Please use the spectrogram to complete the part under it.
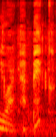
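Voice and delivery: whispered, tender; soft sincere whisper. Real, not acted. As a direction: breathe it softly to the fans. Whispered compliment.

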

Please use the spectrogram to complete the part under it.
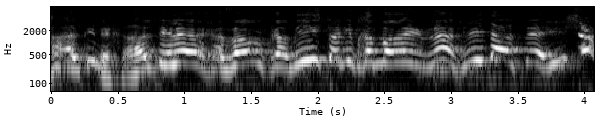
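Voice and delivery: high, loud coaxing voice; tempting evil inclination. Acted. Evil inclination urges husband not to get up, high coaxing. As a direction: coax him to stay seated.

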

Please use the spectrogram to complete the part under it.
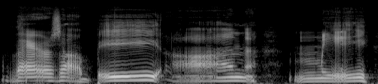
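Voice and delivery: high, slow storybook duck. A narrator's reading. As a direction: complain slowly as a put-upon duck. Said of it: "said the duck".

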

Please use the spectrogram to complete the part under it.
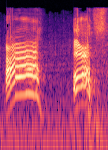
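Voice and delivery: sudden high yelps of shock; startled scream. Real, not acted. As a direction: yelp as the car goes wrong. Car crashes at launch.

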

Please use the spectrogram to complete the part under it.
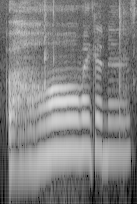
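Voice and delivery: slow, breathy swell of amazement; breathy astonishment. Real, not acted. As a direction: draw it out slowly, breath rushing through. Discovers the next item.

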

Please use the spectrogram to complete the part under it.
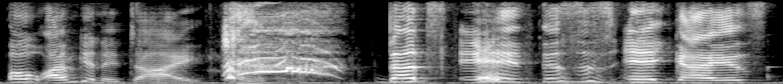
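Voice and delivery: a loud wail half laugh, half despair; laughing panic shout. Real, not acted. Character about to die in game.

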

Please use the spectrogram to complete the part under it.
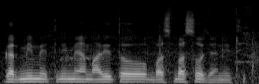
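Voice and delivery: usual speaking voice

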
